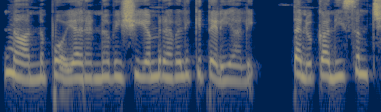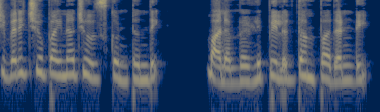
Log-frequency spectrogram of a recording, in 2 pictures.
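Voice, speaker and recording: Woman acting emotional young elder sister, higher-pitched. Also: steady tone, normal speed, dark tone, dry recording, studio quality. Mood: pleading. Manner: earnest, emotional. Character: self-sacrificing young elder sister, hurt, proud and protective. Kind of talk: acted dialogue in an audio story.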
